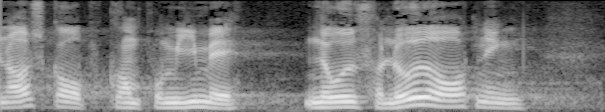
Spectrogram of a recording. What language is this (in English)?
Danish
